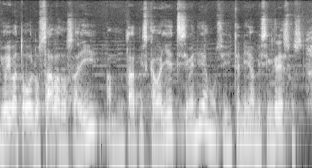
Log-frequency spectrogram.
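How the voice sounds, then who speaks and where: This man talks at a moderate pace with a fairly high pitch and ordinary pitch variation. Background noise is noticeable. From Spain, raised in Mexico. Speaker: painter. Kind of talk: interview answer.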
